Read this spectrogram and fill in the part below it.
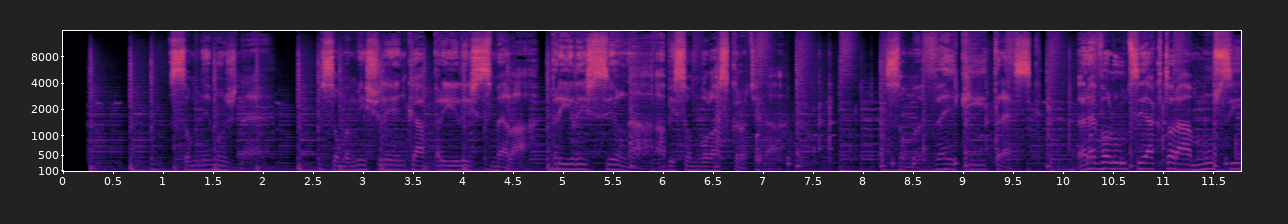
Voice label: slovak commercial

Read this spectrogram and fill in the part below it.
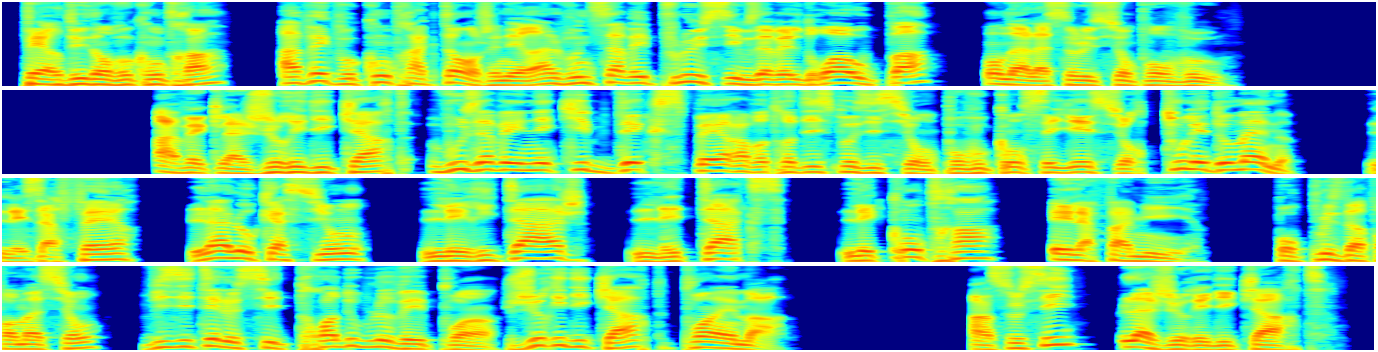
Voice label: French corporate videos

